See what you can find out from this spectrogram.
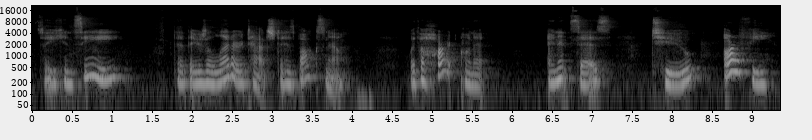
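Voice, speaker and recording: Woman, children's story reader, creaky edge, medium pitch, expressive, simple picture-book commentary. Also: a little slow, pauses often.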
